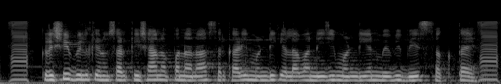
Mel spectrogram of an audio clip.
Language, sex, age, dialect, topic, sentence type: Magahi, female, 36-40, Western, agriculture, statement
